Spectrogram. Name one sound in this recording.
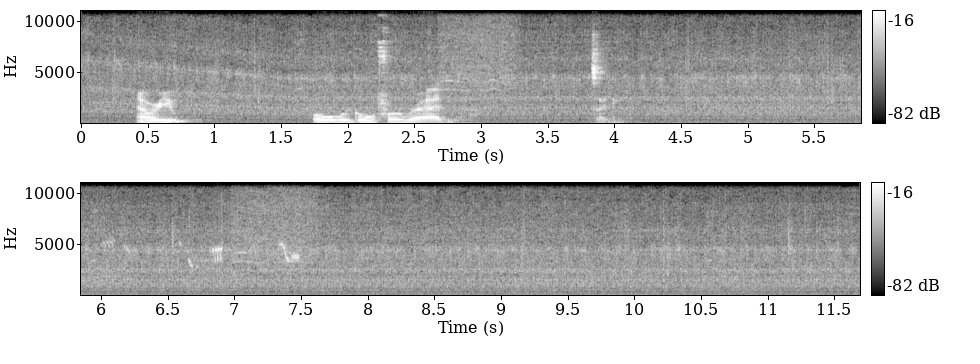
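A forestry machine's engine hums steadily.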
